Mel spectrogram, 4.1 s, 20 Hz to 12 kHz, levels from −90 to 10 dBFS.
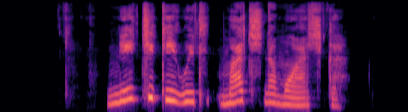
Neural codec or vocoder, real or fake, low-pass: vocoder, 44.1 kHz, 128 mel bands, Pupu-Vocoder; fake; 10.8 kHz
